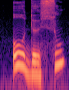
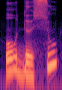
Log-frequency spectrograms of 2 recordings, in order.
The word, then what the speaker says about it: au-dessous: Le cube est au-dessous du cylindre. Okay? Au-dessous, final S not pronounced, du cylindre.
